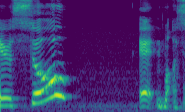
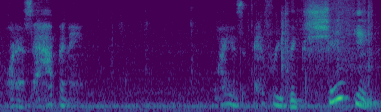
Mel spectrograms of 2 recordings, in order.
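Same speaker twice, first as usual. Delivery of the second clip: softer, whispered question; suspense whisper; 3 semitones higher, 13 dB quieter, faster than usual. Real, not acted. Reader asking children during the earthquake, whisper.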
